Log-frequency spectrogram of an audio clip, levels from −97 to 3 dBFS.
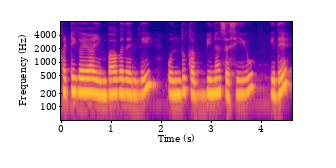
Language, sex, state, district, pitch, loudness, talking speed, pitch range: Kannada, female, Karnataka, Bangalore, 210 Hz, -14 LUFS, 80 wpm, 200-225 Hz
